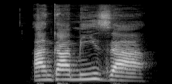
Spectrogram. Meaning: Causative form of -angamia: to cause to sink, to destroy, to eradicate
- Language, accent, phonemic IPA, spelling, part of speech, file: Swahili, Kenya, /ɑ.ᵑɡɑˈmi.zɑ/, angamiza, verb, Sw-ke-angamiza.flac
